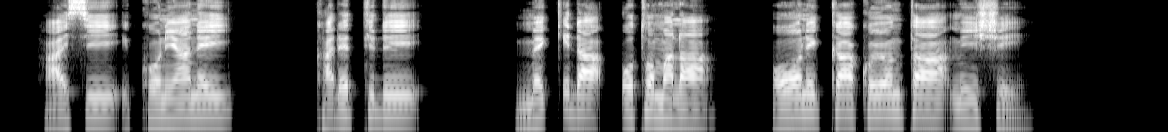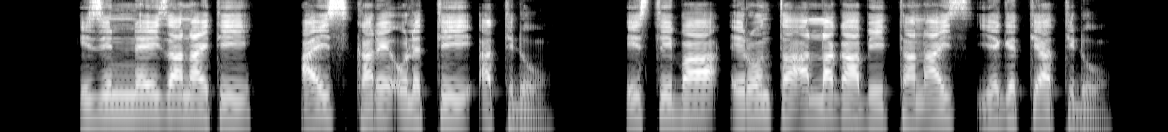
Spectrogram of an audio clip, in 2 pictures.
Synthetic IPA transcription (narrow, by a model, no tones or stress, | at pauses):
hɐjsːɪɪkːonɪjanɛj | kɐɗɛt̪ːɪd̪ɪ | mɛkʼːɪd̪ɐɔt̪ɔmɐlɐ | ʔo̞ːnɪkːɐkɔjɔnt̪ːɐmiːʃːḛː | ʔɪzɪnːɛɪzɐnɐjt̪ɪ | ɐjskɐɾɛɔlɛt̪ːɪʔɐ̰t̪ːɪd̪o̰ː | ʔɪst̪ːɪbɐɛɾɔnt̪ːɐːlːɐɡaːbiːt̪ːɐnɐjsjɛɡɛt̪ːɪɐt̪ːɪd̪o̰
